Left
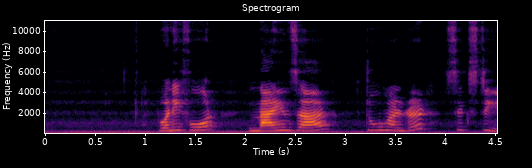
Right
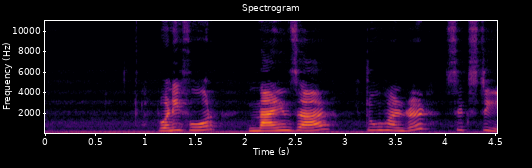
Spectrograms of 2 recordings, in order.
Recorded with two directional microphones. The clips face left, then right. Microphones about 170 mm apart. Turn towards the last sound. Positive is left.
turn(degrees=-25)  # may be behind; listen again after turning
